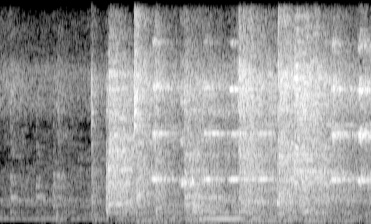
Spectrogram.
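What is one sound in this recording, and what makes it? A heavy press closes with a loud mechanical clunk.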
